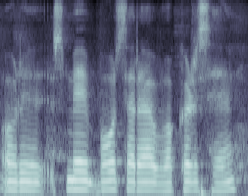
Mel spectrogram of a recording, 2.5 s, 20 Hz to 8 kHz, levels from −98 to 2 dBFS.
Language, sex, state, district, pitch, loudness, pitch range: Hindi, male, Arunachal Pradesh, Papum Pare, 130 Hz, -16 LUFS, 125-135 Hz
